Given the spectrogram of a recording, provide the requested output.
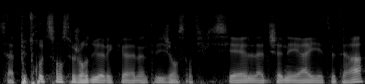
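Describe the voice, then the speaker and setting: A man's dark, mellow voice, fairly low in pitch, at a fairly quick pace. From southern France. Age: 40s. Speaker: entrepreneur. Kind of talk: live interview before an audience. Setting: stage with audience.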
